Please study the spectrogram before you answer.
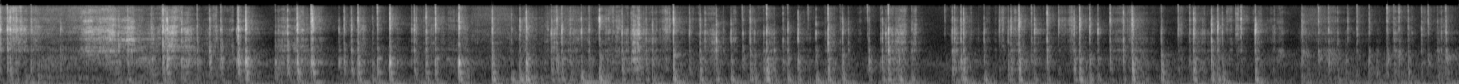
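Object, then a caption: Plastic skull candelabra lamp. Long fingernails tap rapidly across the top and bone arms of a hollow plastic skull candelabra lamp. The taps are crisp, dry and short, packed into a continuous, uneven patter. A steady low hum runs underneath throughout.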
